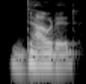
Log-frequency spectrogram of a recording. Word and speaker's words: doubted: one is doubted doubted notice again I'm changing the T to a D sound doubted then we also have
